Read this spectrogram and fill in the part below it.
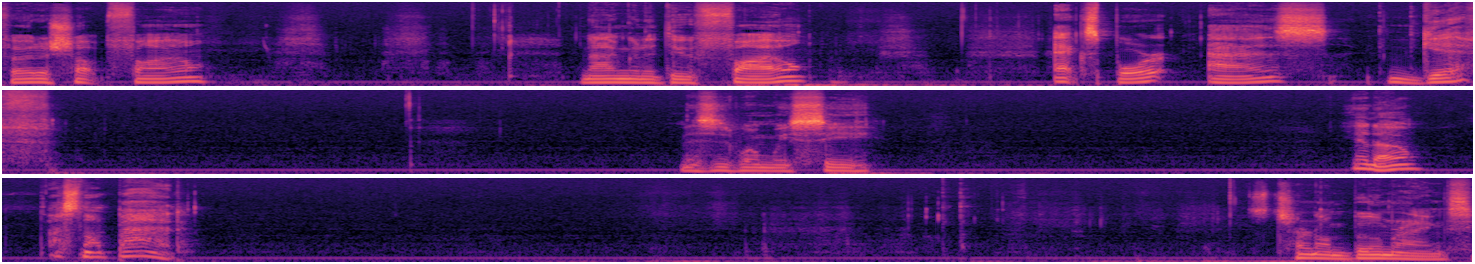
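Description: A man talks calmly and closely into a microphone, in short bursts with pauses.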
